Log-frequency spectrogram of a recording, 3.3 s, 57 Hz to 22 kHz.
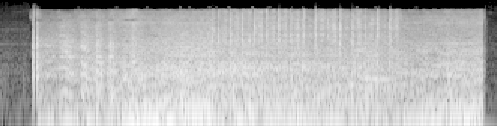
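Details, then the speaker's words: Porsche Panamera 3.0L V6 EA837 on cold first start: harsh metallic clatter from slack timing chains, a known cold-start fault of the two timing chain tensioners; replacing them usually fixes it. "啊有一个通病，就是冷车呀启动时候咔啦咔啦"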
